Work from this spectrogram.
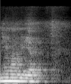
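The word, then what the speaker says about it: pneumonia: পিএন যদি পাশাপাশি থাকে তাহলে কিন্তু এরকম একটা ওয়ার্ড রয়েছে, যেমন নিমোনিয়া, শব্দের শুরুতে যদি পিএন থাকে তাহলে সেক্ষেত্রে আমরা পি কে সাইলেন্ট ধরবো এবং এম দিয়ে উচ্চারণ করবো, অর্থাৎ এটা হবে নিউমোনিয়া।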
